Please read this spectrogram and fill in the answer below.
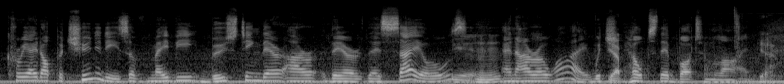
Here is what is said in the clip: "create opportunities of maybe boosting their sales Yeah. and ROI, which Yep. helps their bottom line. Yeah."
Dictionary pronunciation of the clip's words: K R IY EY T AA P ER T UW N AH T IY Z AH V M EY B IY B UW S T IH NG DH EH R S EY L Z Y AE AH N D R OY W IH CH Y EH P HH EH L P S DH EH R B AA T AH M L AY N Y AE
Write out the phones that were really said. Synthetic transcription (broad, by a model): K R IY EY T AA P ER T UW N AH T IY Z AH V M EY B IY B UW S T IH NG DH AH R S EY L Z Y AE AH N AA R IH W IH CH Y HH EH L P S DH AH R B AA T AH M L AY N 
